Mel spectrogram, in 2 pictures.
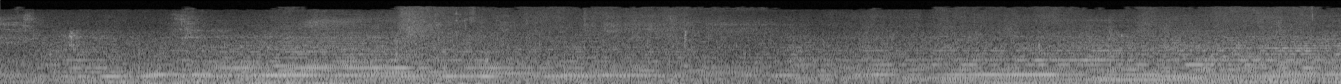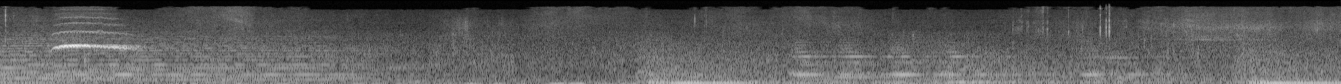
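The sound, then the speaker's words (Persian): Rough sea waves churn and slap continuously around a vessel heading to Operation Dragoon, the attack on southern France, heavy surges swelling now and then over a steady droning engine and blustery wind noise; no one speaks. “اعصابم خورده و موجای سخت دریا هم کمکی نمیکنه.”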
